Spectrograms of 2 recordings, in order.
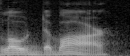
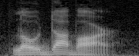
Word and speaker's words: Lo-Debar: However, in mentioning Israel's recovery of the retrieved city of Lo-Debar, Amos intentionally mispronounced it as Lo-Dabar, meaning nothing.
